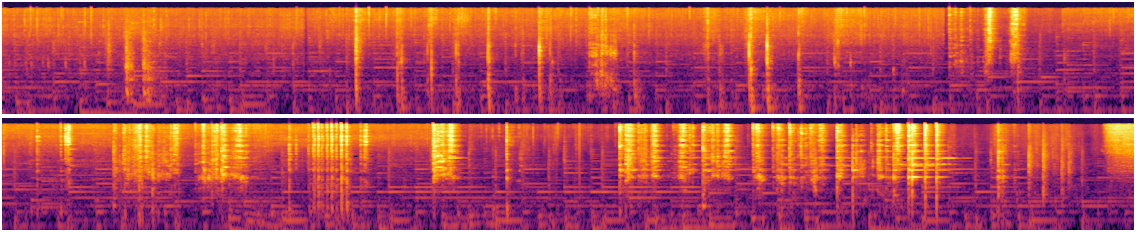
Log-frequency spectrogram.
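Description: Cabbage omelette sizzling in a metal frying pan while a spatula scrapes and knocks against the pan again and again as the omelette is cut and lifted out, the scrapes and clinks coming thicker in the second half.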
